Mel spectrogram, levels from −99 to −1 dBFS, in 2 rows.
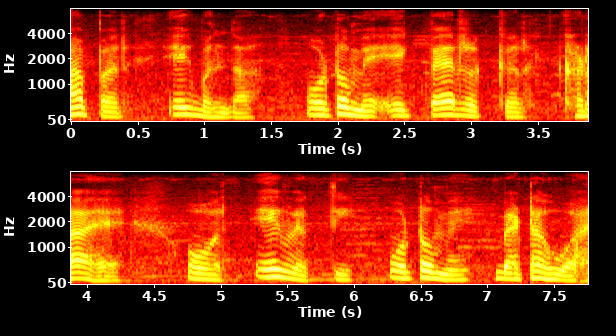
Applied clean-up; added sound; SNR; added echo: none; none; none; none.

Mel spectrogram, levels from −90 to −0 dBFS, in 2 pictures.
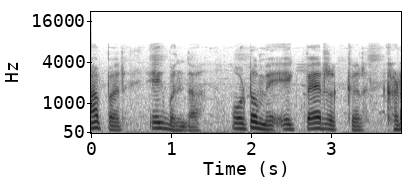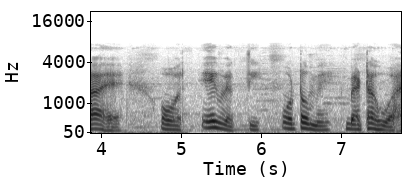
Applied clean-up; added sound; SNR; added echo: none; Breathing; 20 dB; none.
